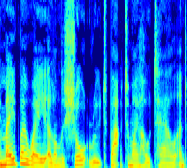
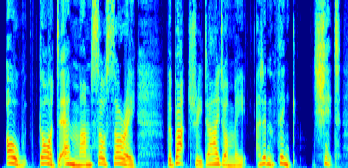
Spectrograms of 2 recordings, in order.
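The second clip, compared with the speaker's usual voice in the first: higher, louder rushed sorry; flustered apology; 5 semitones higher, 4 dB louder than usual. Acted. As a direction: gush the apology, caught out.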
